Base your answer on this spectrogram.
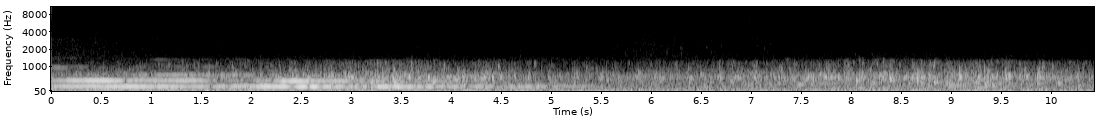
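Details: Whale moans, several stacked, even tones heard clearly for the first five seconds, then fading into a continuous low rushing, watery background.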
